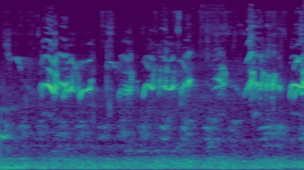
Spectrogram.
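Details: Turkey chicks kept with their mother, several babies calling in quick wavering high-pitched peeps that overlap densely, with a low continuous hum beneath.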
